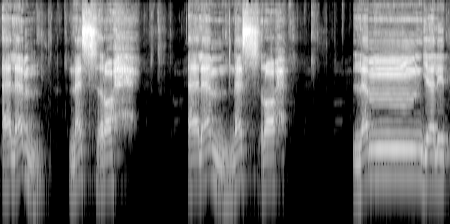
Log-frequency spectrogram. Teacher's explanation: এই মিম সাকিনকে গুণনা করা যাবে না, গুণনা ছাড়া স্পষ্ট করে পড়তে হবে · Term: মিম সাকিন ইজহার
